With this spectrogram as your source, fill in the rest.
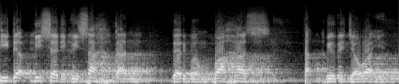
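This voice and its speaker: Noticeable background noise and audible room echo accompany a man's voice. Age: 70s. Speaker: conference delegate. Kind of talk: question from the floor. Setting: meeting hall.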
